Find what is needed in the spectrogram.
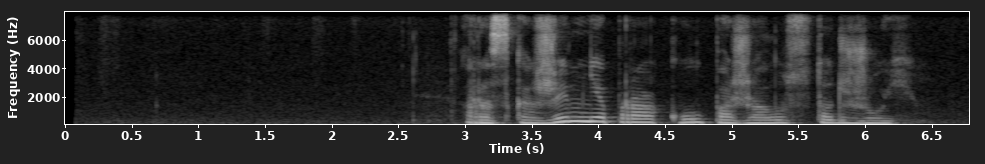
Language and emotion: Russian, neutral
